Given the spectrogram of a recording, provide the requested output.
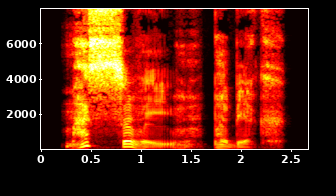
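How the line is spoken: Hoarse, incredulous question. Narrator (Russian): севшим голосом переспросил премьер-министр

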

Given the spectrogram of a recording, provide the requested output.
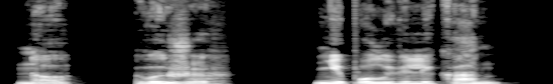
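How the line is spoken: Hoarse rasp. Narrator (Russian): прохрипел Хагрид

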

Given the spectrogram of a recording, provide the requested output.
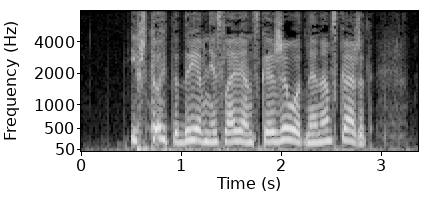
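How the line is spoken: Nervous giggle. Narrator (Russian): нервно хихикнул Севка

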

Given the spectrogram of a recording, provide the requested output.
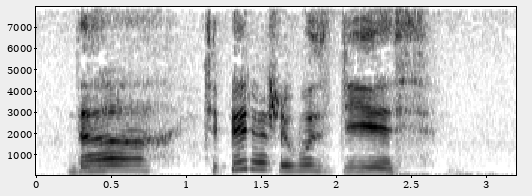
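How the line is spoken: Sighing. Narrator (Russian): вздохнула девушка

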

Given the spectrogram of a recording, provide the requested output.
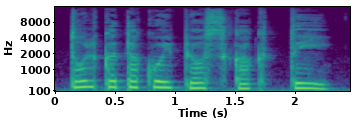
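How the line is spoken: Slightly upset whisper. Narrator (Russian): прошептал Барбос немного расстроенно

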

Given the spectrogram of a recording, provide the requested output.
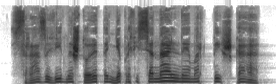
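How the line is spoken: Comforting whisper. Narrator (Russian): Шепотом утешил меня дядя Гоша

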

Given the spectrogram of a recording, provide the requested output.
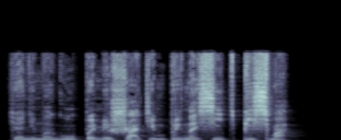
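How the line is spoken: Snapping retort. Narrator (Russian): огрызнулся Гарри

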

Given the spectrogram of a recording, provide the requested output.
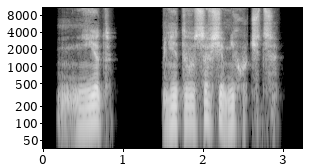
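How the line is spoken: Very quiet. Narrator (Russian): очень тихо сказал Рон

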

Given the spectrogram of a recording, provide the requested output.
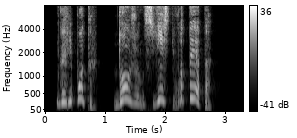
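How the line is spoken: Squeak. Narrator (Russian): пискнул эльф

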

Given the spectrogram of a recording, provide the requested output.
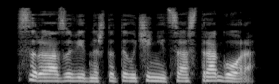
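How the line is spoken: Amused snort. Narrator (Russian): хмыкнул Маар

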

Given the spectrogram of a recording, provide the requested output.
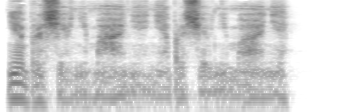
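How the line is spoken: Whispered repeatedly. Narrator (Russian): все время твердя шепотом

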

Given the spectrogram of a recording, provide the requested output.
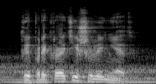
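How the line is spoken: Yelling. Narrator (Russian): завопил Юстас

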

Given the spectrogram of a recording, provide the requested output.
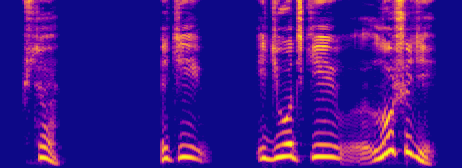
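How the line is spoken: Uncertain question. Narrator (Russian): неуверенно спросил Рон

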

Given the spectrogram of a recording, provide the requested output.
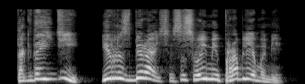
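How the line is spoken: Furious exclamation. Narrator (Russian): разъяренно воскликнула Джоу

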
